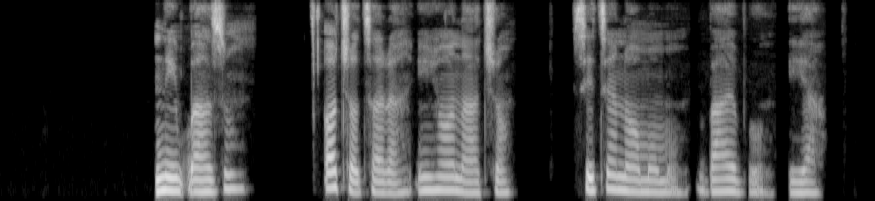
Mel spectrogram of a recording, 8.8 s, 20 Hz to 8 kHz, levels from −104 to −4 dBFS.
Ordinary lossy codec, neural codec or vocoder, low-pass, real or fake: none; none; none; real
